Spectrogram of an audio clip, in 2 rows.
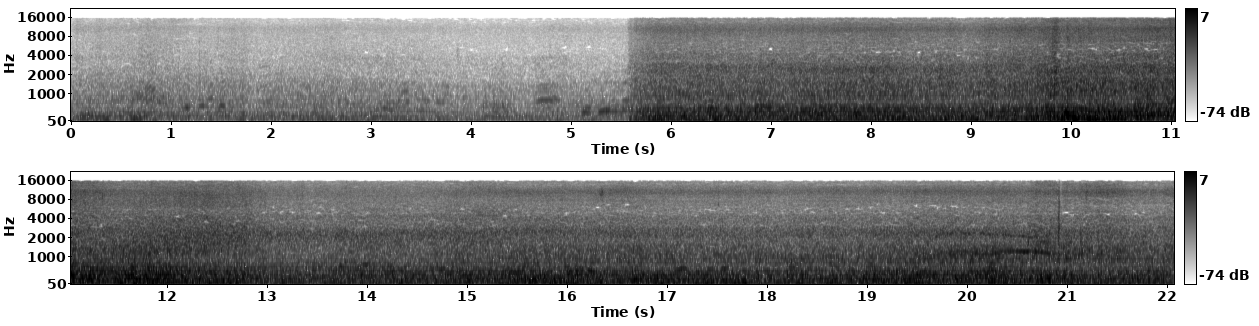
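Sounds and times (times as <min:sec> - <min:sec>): sea waves breaking over rocks: 0:00.0 - 0:22.0.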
